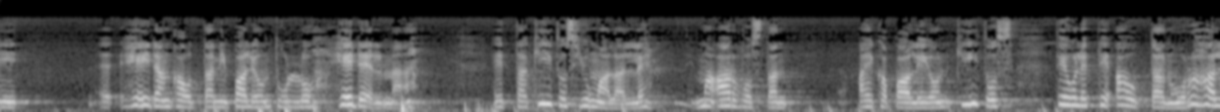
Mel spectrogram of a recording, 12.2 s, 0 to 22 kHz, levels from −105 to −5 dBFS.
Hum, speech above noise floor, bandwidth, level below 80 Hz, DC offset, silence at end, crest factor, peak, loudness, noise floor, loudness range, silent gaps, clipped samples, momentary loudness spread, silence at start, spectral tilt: none; 28 dB; 11.5 kHz; -50 dBFS; under 0.1%; 0 s; 22 dB; -8 dBFS; -28 LUFS; -56 dBFS; 2 LU; none; under 0.1%; 15 LU; 0 s; -4.5 dB/octave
